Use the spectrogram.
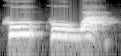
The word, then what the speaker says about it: Kukuwa: of our African names are very difficult to pronounce but my name kuku is very fanatic kuku wa k UK u WS i named it kuku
